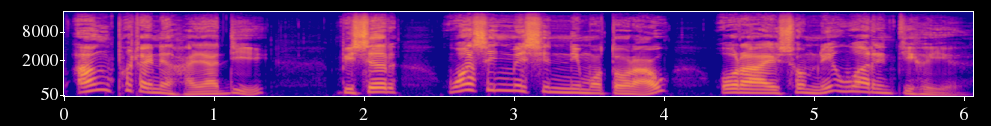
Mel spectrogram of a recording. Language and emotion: Bodo, surprised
